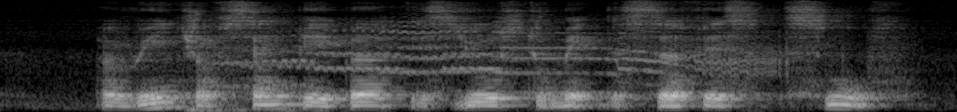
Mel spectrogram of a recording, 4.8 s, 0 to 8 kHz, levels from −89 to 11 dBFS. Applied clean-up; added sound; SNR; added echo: none; Door; 19 dB; reverberation time 0.5 s.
